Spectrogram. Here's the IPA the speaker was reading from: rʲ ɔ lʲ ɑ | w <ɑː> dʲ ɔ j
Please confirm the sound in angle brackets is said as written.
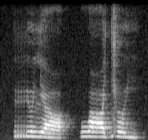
yes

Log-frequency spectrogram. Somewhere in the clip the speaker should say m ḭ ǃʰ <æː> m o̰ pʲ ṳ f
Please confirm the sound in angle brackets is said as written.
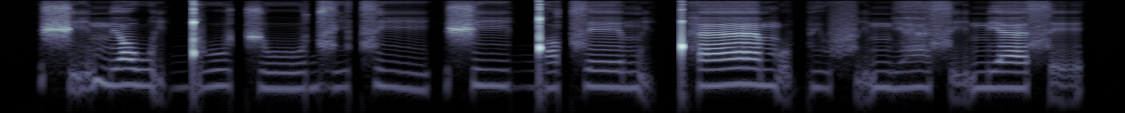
yes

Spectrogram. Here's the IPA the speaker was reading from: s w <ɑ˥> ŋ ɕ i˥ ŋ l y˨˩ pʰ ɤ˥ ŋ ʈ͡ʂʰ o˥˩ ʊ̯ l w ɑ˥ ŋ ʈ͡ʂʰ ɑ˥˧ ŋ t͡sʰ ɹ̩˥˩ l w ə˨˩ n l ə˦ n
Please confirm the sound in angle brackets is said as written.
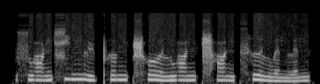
no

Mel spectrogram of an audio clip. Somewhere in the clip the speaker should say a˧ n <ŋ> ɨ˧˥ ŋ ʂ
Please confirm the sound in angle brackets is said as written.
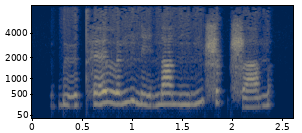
yes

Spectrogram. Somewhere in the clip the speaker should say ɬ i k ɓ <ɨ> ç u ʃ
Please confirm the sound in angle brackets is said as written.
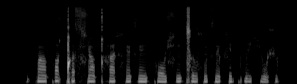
no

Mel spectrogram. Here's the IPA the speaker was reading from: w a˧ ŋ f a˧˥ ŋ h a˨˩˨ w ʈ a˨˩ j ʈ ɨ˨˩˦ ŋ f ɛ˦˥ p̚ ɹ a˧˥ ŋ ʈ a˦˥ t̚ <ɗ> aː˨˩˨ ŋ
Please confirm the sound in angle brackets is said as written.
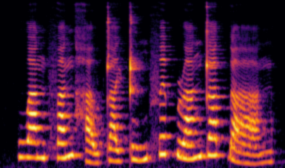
yes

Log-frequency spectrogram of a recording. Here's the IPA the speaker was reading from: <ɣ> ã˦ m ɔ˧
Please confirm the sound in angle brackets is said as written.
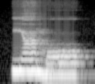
no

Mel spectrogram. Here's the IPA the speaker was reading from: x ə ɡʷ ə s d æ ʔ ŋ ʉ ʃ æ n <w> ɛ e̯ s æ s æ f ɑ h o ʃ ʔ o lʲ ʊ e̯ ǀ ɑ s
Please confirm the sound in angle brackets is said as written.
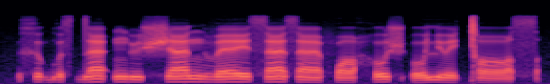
no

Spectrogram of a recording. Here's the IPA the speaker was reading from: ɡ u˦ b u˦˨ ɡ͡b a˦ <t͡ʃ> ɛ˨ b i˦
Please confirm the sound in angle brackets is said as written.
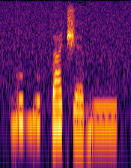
yes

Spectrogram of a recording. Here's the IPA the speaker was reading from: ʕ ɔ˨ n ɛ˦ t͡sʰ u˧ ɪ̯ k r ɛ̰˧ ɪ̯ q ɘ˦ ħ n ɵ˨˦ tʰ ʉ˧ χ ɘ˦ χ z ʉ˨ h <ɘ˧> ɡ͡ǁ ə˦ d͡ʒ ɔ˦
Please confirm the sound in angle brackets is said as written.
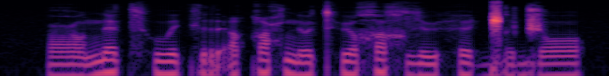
no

